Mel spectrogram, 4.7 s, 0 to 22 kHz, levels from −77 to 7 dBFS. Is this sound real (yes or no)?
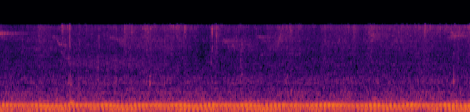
yes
